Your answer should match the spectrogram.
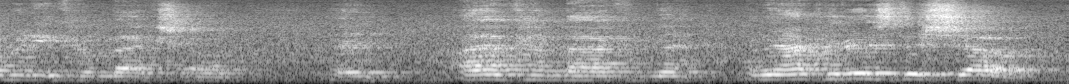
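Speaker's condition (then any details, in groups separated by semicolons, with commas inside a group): Brain injury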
